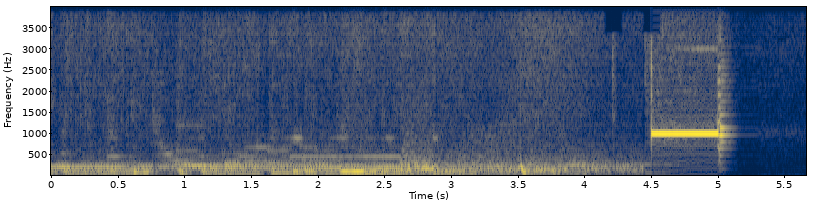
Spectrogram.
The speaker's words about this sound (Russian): Если вы знаете добавочный номер абонента, наберите его после звукового сигнала или дождитесь ответа секретаря.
